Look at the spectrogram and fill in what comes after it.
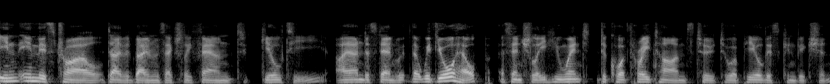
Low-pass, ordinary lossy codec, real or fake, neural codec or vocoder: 7.2 kHz; MP3, 48 kbps; real; none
